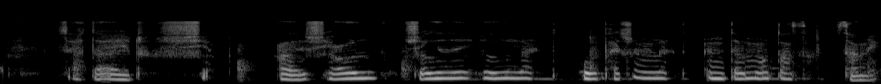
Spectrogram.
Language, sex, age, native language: Icelandic, male, 18-19, Icelandic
